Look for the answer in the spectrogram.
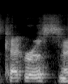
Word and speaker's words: Kekeris: Close enough. It's Kekeris. It's, you know, a weird Greek last name, but yeah, it's close enough.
